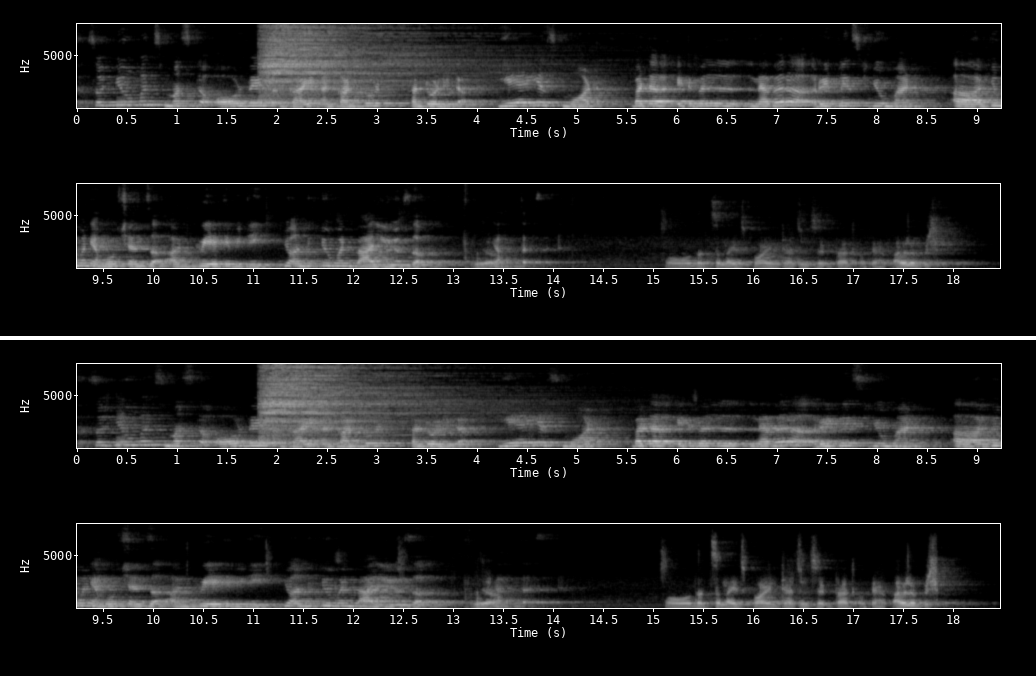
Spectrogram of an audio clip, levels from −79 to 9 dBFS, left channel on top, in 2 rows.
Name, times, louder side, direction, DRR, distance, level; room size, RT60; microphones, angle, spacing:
voice 1, 0.2-3.9 4.2-5.2 5.6-8.4 8.8-12.8 13.4-13.5, left 2 dB, 75° left, 4 dB, 1.6 m, -22 dB
sound 1, 1.8-4.6, equal, 5° right, 3.2 m, -29 dB
voice 2, 13.2-13.6 15.1-17.9, right 3 dB, 50° right, 12 dB, 0.6 m, -29 dB
14.5 x 9.8 x 4.1 m, 1.3 s
head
